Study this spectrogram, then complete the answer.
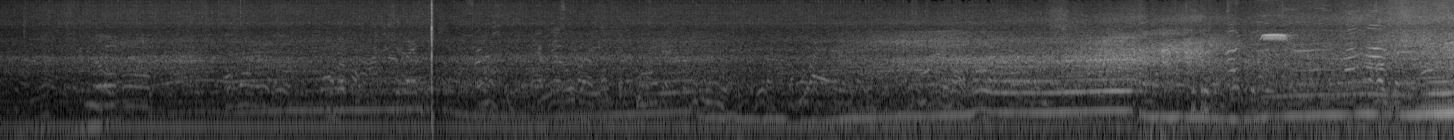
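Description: A rally car engine drones and revs, growing louder as it approaches.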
